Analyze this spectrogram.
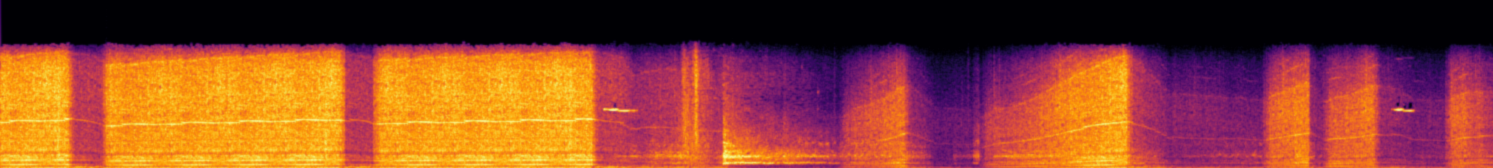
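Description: A car engine hums steadily, rising and falling in pitch as it speeds up and slows down.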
